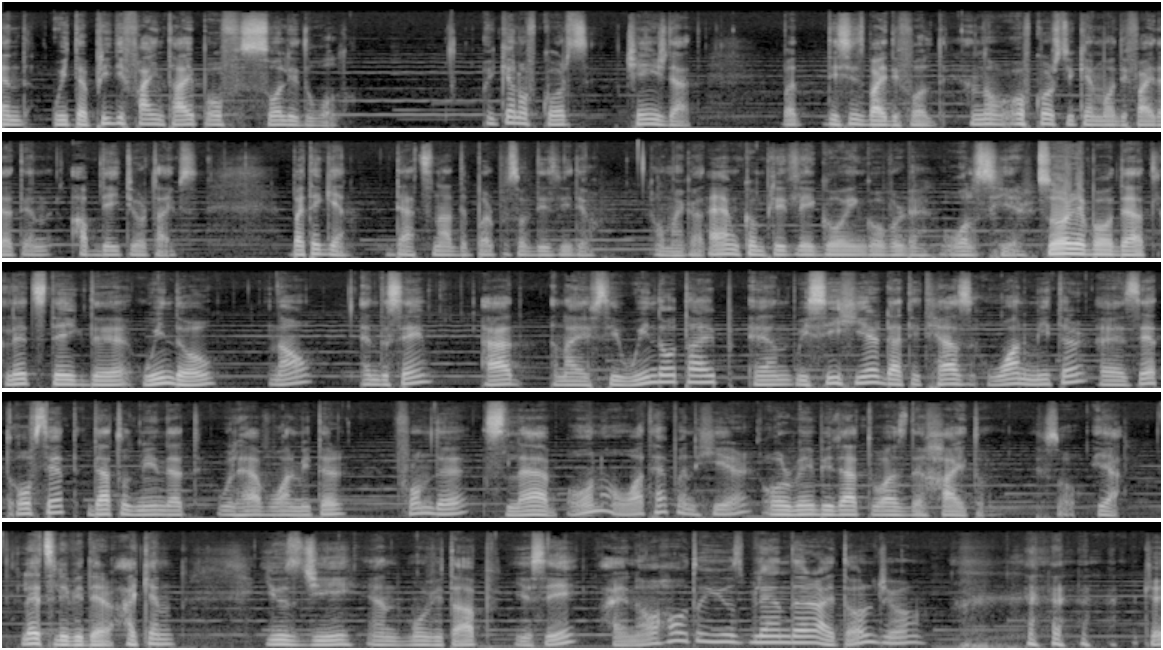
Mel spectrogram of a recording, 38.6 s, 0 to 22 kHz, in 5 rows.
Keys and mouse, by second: 12.1 middle drag, 13.8 middle click, 15.3 shift+click, 16.0 click, 18.3 click, 26.4 click, 26.8-29.9 middle drag, 30.0 middle click, 30.7-31.0 middle drag, 31.9 g, 34.0-35.3 middle drag.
